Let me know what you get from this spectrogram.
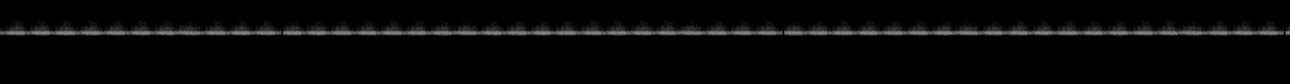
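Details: On a full-moon summer night in a farm meadow, crickets keep up an unbroken high-pitched chirping, pulsing steadily around four times each second with no other noises.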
